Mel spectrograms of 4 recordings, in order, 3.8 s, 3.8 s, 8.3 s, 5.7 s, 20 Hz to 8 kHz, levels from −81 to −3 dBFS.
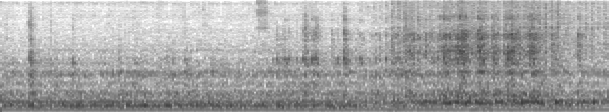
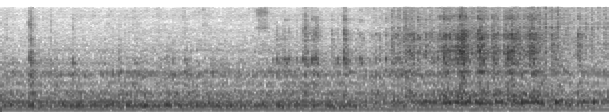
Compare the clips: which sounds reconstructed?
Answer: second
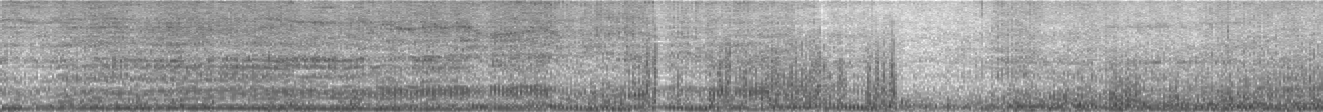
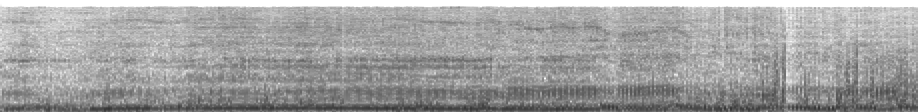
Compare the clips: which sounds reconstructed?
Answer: first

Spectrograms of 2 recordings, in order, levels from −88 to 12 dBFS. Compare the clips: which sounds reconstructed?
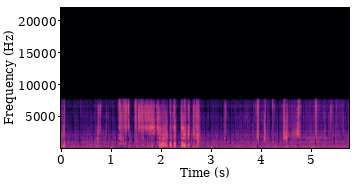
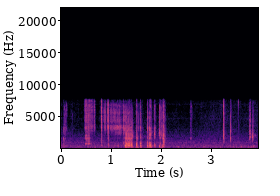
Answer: first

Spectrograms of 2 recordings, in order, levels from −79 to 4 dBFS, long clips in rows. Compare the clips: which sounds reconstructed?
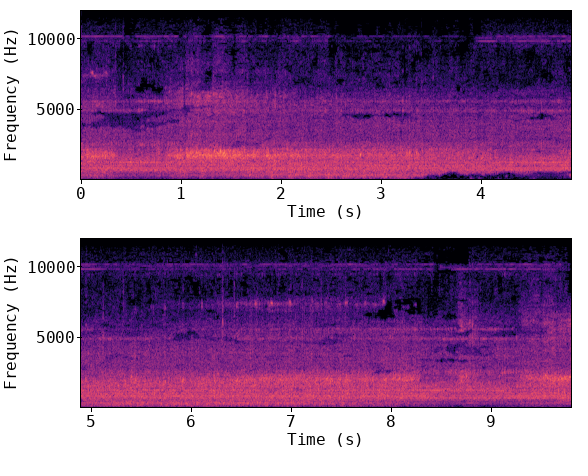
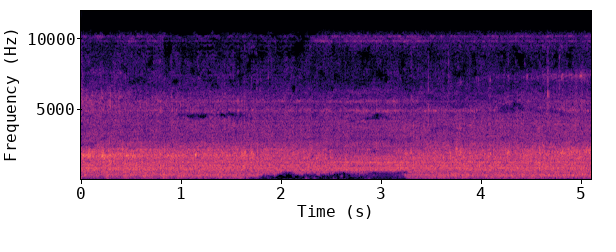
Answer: second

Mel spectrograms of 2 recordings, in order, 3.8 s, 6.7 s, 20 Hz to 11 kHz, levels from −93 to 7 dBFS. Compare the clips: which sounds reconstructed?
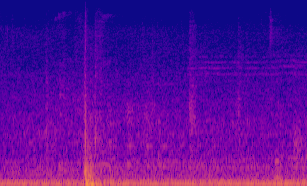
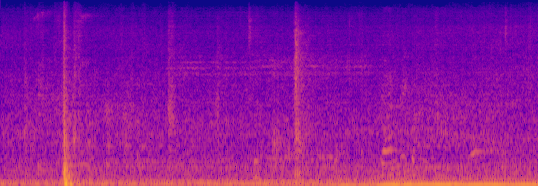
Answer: second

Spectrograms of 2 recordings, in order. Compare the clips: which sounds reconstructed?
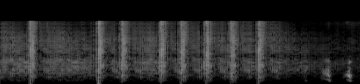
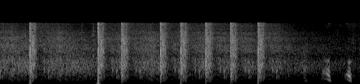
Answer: first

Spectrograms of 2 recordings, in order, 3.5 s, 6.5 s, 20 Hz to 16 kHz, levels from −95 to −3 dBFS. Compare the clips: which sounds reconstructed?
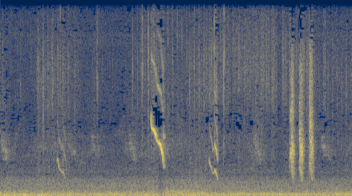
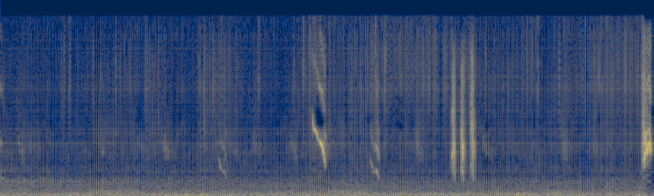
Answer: second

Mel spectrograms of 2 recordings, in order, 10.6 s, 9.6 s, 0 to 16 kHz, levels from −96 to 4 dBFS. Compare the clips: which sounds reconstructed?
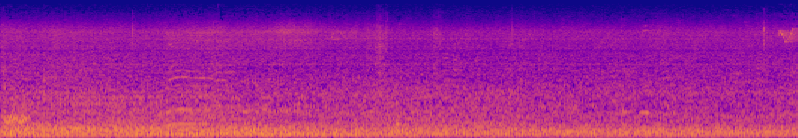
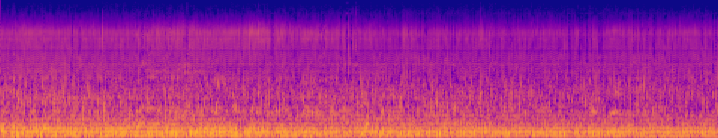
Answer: second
